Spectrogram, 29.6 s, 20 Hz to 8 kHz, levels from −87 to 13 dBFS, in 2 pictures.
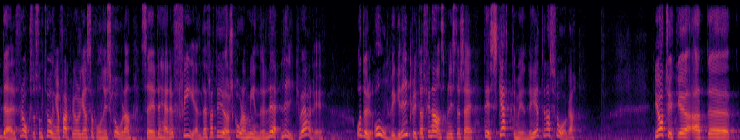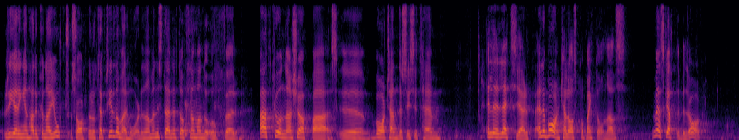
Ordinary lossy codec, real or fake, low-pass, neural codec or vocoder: none; fake; none; codec, 16 kHz, 8 kbps, FunCodec, trained on LibriTTS, 25 frames a second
